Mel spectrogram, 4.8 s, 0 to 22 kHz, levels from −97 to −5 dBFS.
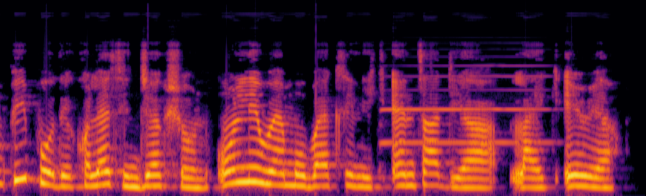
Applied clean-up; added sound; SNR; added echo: none; Wind instrument, woodwind instrument; 20 dB; none.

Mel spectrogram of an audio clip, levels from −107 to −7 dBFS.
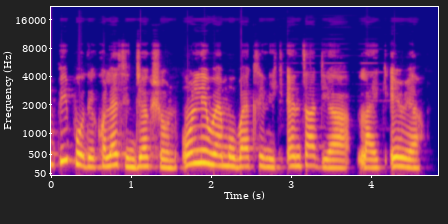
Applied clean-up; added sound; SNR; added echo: neural mask model DeepFilterNet 3.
